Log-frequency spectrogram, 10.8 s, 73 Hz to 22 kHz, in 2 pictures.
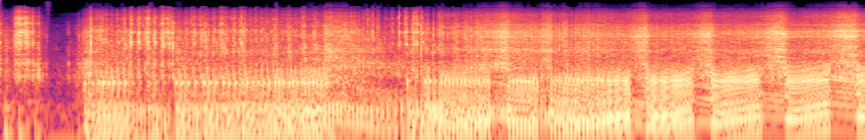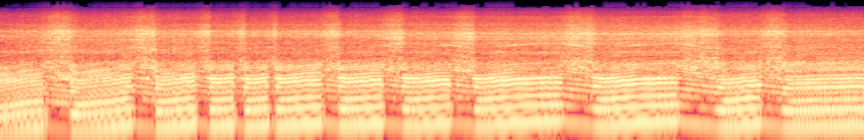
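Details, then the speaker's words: Husqvarna 65 chainsaw, about 60 years old, after partial repair (carburetor, fuel line, pull starter): crisp two-stroke buzz rising and falling cleanly through repeated throttle blips, no misfires or hesitation. Starts easily and runs well, though a brittle aged part makes it unfit for use. "It starts so easy and runs so nice - I feel really bad about this one"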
